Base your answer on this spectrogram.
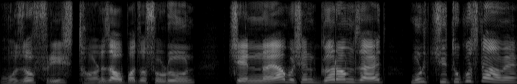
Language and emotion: Goan Konkani, surprised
